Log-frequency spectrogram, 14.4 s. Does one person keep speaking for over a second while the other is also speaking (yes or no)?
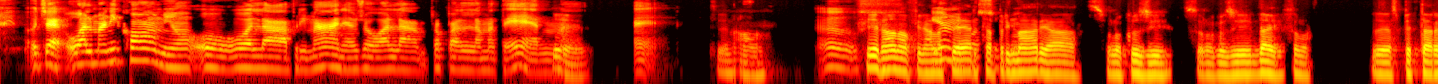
yes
